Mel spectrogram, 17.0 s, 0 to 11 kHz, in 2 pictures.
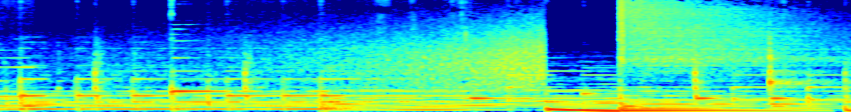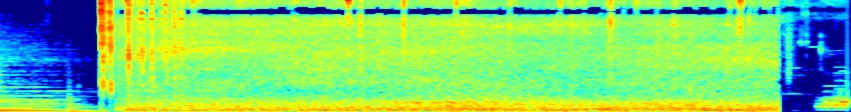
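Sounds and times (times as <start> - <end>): rushing street noise: 2.6 - 5.5, 9.6 - 16.4.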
